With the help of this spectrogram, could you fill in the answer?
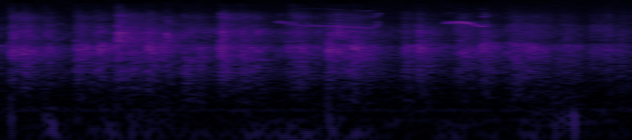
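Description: A church audience claps steadily for several seconds as a clap offering to the Lord in a morning service, a dense, continuous patter of many hands, with a few faint whoops mixed in.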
